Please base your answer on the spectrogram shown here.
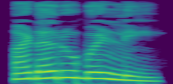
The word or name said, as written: ಅಡರುಬಳ್ಳಿ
